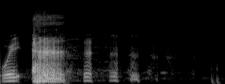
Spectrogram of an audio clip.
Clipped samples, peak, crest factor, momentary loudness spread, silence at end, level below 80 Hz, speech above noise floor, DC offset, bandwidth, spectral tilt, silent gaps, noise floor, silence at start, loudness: under 0.1%; -4 dBFS; 24 dB; 22 LU; 0.85 s; -56 dBFS; 37 dB; under 0.1%; 15 kHz; -6 dB/octave; none; -62 dBFS; 0 s; -24 LUFS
